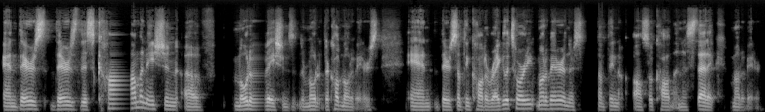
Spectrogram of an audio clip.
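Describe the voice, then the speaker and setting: A man's voice: medium pitch, fairly even intonation, brisk. A man in casual conversation, talking earnestly with frequent restarts.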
